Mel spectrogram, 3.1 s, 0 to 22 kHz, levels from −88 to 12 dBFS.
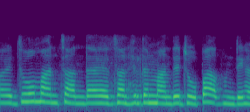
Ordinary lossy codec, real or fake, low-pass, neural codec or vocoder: Opus, 24 kbps; fake; 7.2 kHz; codec, 24 kHz, 0.9 kbps, WavTokenizer, small release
